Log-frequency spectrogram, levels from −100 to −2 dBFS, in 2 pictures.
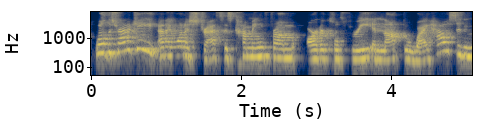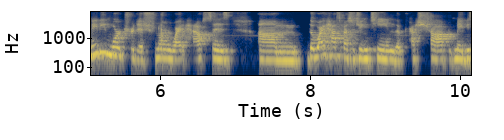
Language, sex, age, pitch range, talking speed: English, female, 30-49, 175-235 Hz, 200 wpm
